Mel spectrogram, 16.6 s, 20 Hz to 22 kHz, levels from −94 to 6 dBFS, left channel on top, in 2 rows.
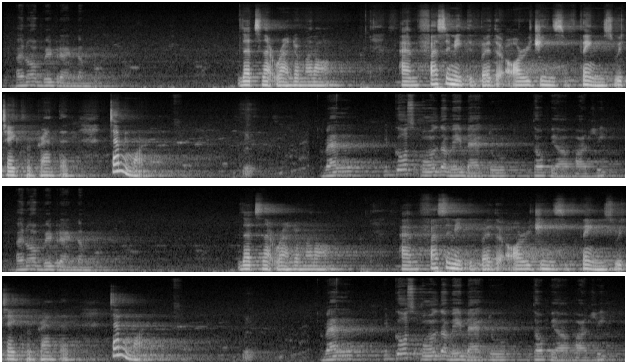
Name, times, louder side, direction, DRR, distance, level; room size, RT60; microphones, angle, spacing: voice 1, 0.2-1.3 1.6-1.7 12.6-13.1 13.4-15.1 15.4-16.5, equal, ahead, 6 dB, 1.1 m, -34 dB
voice 2, 3.1-4.5 5.3-10.4 11.5-11.7, left 4 dB, 60° left, 13 dB, 0.6 m, -24 dB
20.5 x 20.0 x 9.9 m, 2.6 s
head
